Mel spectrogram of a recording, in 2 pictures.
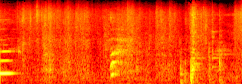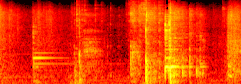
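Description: Four or five short, squeaky whimpering cries, each under half a second, with light clinks and knocks in between.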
